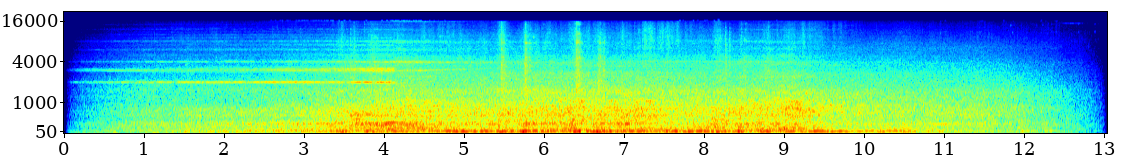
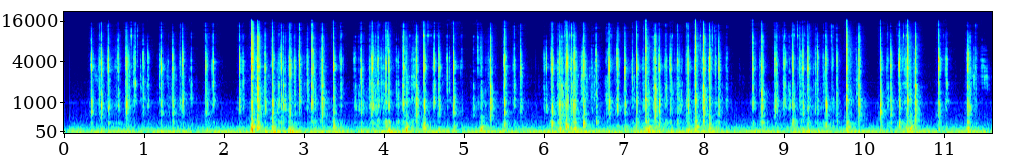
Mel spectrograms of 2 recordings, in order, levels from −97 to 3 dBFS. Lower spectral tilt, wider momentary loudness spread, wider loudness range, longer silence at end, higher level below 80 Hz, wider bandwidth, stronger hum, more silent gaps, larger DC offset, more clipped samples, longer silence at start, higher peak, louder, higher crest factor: first, -6.5 dB/octave vs -2 dB/octave; first, 17 LU vs 11 LU; first, 10 LU vs 3 LU; first, 0.55 s vs 0 s; first, -24 dBFS vs -42 dBFS; about the same, 15.5 kHz vs 16.5 kHz; neither; neither; neither; neither; first, 0.4 s vs 0 s; about the same, -2 dBFS vs -2 dBFS; first, -20 LUFS vs -32 LUFS; second, 18 dB vs 32 dB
